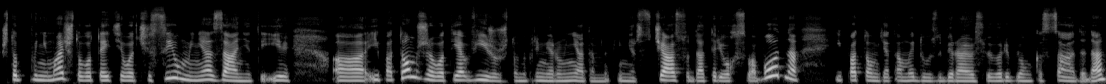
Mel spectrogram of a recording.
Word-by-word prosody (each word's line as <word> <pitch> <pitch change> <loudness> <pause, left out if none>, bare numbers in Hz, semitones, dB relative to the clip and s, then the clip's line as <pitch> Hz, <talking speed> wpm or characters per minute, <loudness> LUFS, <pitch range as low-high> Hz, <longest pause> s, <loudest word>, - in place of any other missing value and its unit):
чтобы 215 -1 0
понимать, 215 +4 +2
что 190 - -1
вот 185 0 -1
эти 190 0 0
часы 230 - -1
у 295 - +4
меня 215 0 +2
заняты. 170 -5 +1
И, 190 -2 0 0.4
а, 180 -1 +3
и 215 - -2
потом 220 - +4
же 245 -10 +1
вот 185 0 0
я 200 -1 +4
вижу, 190 -4 -1
что, 150 +4 -9
например, 165 0 -4
у - - -3
меня, 165 -1 -1
там, 150 -1 -10
например, 155 +1 -8
с - - -9
часу 190 -3 +4
до 165 - 0
3 165 -2 -4
свободно, 385 +7 +4 0.3
и 195 - -10
потом 190 -2 0
я 165 0 -6
там 170 +1 -5
иду, 165 -2 -5
забираю 160 0 -1
своего 165 +2 -5
ребенка 165 -1 -6
с 155 - -6
сада, 165 -4 -3
да. 220 +2 +4
180 Hz, 210 wpm, -25 LUFS, 165-200 Hz, 0.4 s, у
